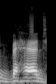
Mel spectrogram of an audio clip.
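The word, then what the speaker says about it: behead: बेहेड बेहेड बेहेड ऐसे करके प्रोनाउंस करा जाता है, आप गूगल पे सर्च कर अच्छी प्रोनाउंसिएशन देख सकते हैं। जैसे बेहेड बेहेड, जैसे बिहाइंड होता है ना तो उसको बिहाइंड पढ़ते हैं, बिहेड है ये उसको बेहेड पढ़ते हैं, इस तरीके से।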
